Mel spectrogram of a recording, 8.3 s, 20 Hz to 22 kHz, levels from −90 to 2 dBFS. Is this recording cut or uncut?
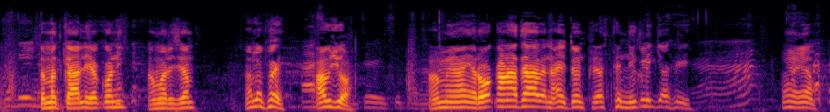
uncut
